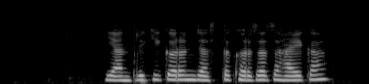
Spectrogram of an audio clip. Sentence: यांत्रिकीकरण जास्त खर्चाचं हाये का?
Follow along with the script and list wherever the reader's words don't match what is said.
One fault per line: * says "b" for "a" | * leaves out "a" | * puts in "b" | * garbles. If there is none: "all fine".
all fine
